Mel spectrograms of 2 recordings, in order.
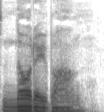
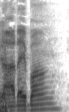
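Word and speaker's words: noraebang: Yeah, but in Korean, it's norebang. So that's how they say it. – I gotcha. – Norebang? – Yeah, norebang.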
